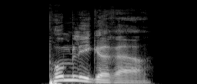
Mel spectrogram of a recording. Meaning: inflection of pummlig: 1. strong/mixed nominative masculine singular comparative degree 2. strong genitive/dative feminine singular comparative degree 3. strong genitive plural comparative degree
- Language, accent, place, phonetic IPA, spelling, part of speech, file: German, Germany, Berlin, [ˈpʊmlɪɡəʁɐ], pummligerer, adjective, De-pummligerer.ogg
